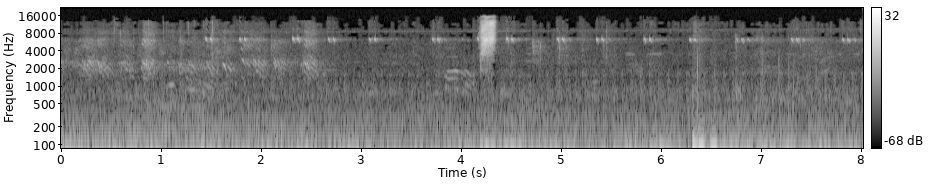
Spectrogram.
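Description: Small birds chirping: a thin high chirp repeated about twice a second, with quicker falling chirps in the first couple of seconds, over a low rumble. A short hissy burst comes about four seconds in, and a dull thump a little after six seconds.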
